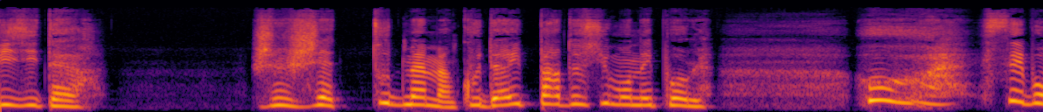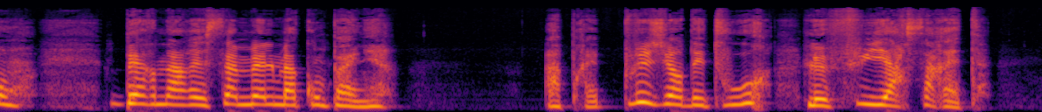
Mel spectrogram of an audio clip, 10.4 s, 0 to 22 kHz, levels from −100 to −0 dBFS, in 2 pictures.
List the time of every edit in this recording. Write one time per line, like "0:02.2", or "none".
none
